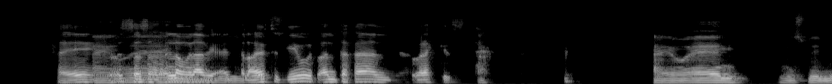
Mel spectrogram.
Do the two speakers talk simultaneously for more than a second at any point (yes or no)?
yes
